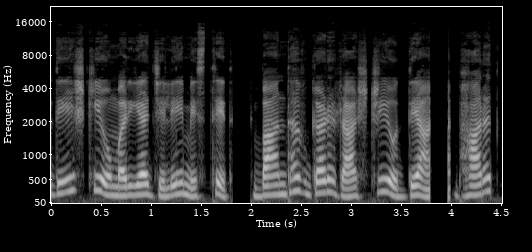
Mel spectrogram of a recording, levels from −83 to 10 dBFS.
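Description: Speech with two Bluetooth dropouts, at 1.81–2.02 s and 3.79–3.99 s. Each is a silence of about 0.19 s, likely from lost wireless packets. Unlike a buffer stall, the speech resumes further along rather than picking up where it stopped.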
